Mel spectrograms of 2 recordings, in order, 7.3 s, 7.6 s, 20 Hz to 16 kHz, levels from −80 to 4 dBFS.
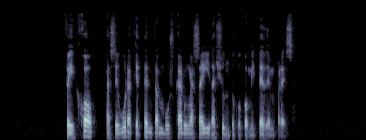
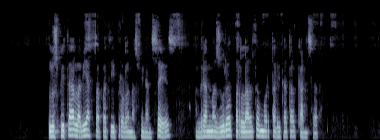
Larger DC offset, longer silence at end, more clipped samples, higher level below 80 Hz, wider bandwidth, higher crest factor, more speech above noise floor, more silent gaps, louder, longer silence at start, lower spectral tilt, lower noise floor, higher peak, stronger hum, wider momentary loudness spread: neither; first, 1.5 s vs 1.3 s; neither; about the same, -66 dBFS vs -62 dBFS; about the same, 11.5 kHz vs 11.5 kHz; about the same, 22 dB vs 18 dB; about the same, 50 dB vs 49 dB; neither; second, -26 LUFS vs -20 LUFS; first, 1.35 s vs 0.95 s; about the same, -5 dB/octave vs -6 dB/octave; first, -75 dBFS vs -68 dBFS; about the same, -4 dBFS vs -2 dBFS; neither; first, 14 LU vs 10 LU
